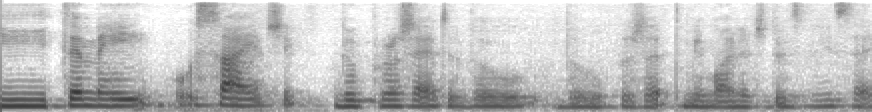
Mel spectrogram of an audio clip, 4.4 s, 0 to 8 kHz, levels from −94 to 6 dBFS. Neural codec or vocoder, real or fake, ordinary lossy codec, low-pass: codec, 16 kHz, 1.1 kbps, Voila-Tokenizer; fake; none; 7.2 kHz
